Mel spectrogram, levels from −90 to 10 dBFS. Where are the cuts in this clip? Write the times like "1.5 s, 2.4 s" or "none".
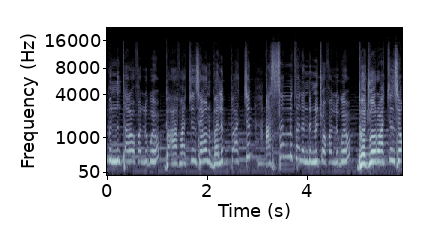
1.1 s, 4.9 s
